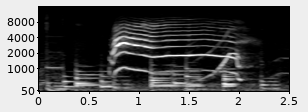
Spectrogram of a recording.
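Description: A kitten gives one long, loud, rising-then-falling meow lasting over a second, close to the listener, with shorter background sounds before and after.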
